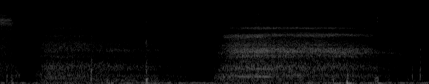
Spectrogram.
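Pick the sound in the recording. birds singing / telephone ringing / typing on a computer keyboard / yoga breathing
yoga breathing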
